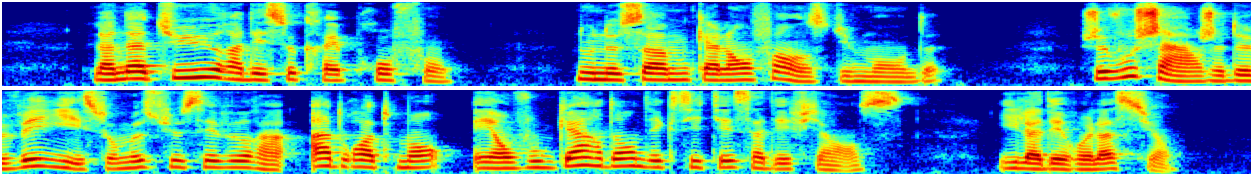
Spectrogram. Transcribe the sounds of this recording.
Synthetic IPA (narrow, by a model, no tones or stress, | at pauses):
lanat̪ʰyʁad̪esəkχɛpχɔfɔ̃ | nunəsɔmkalɑ̃fɑ̃sd̪ymɔ̃d̪ | ʒ̥əvuʃaʁʒd̪əvɛjesyʁməsjøsevəʁɛ̰̃ad̪ʁwat̪mɑ̃eɑ̃vuɡaʁd̪ɑ̃d̪ɛksit̪esad̪efjɑ̰̃s | ilad̪eʁəlasjɔ̰̃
